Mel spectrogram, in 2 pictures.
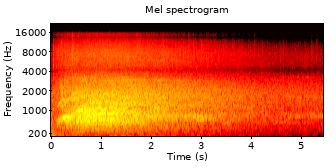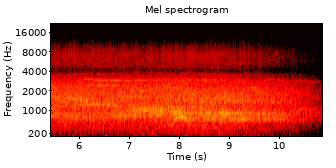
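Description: Audience applauding after the chorus's singing ends. The applause is loudest just after the start and fades away over several seconds to a faint patter.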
